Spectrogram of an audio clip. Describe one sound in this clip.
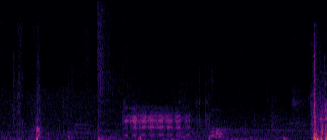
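A sheep bleats nearby.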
